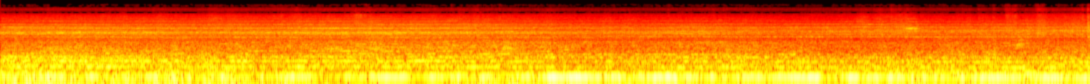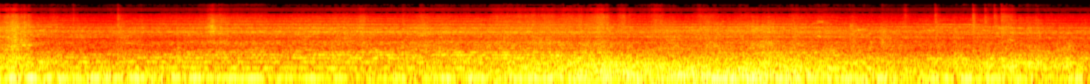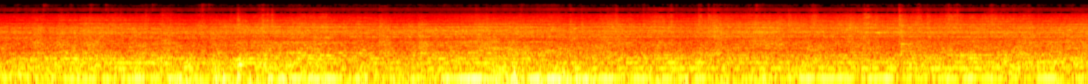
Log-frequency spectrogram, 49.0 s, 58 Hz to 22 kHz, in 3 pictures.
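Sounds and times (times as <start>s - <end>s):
freight train wheels rumbling: 0.0s - 49.0s
wheels clicking over rail joints: 24.1s - 49.0s.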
